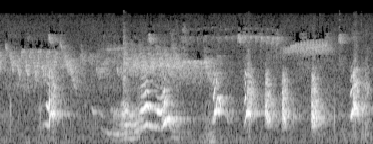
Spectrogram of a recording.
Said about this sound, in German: Das ist dann also der Hofshund, der mich hier in Empfang nimmt.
